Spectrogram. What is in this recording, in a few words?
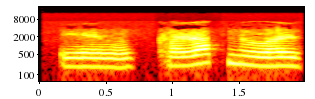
i female snatched him, Ninilchik Russian; Ya iwó karápnula.; karápn'it' v. snatch, grab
